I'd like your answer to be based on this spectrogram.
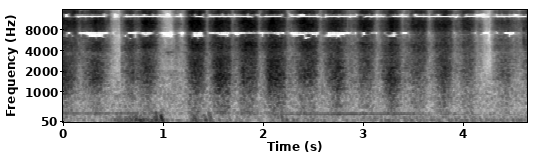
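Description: A plastic hand brush with stiff blue bristles scrubs back and forth across a small, dry, rectangular shaggy fabric bath rug with long fringe rows, sprinkled with cleaning powder and lying on a foam mat. The result is a steady series of soft, bright scratchy rubbing strokes with a faint low hum underneath.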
